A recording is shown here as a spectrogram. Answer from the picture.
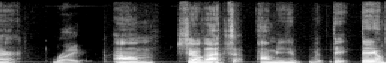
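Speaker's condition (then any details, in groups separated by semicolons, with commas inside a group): Ataxia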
